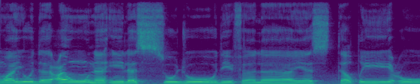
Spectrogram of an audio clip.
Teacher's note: الدال الساكن من حروف قلقلة، فيه القلقلة.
